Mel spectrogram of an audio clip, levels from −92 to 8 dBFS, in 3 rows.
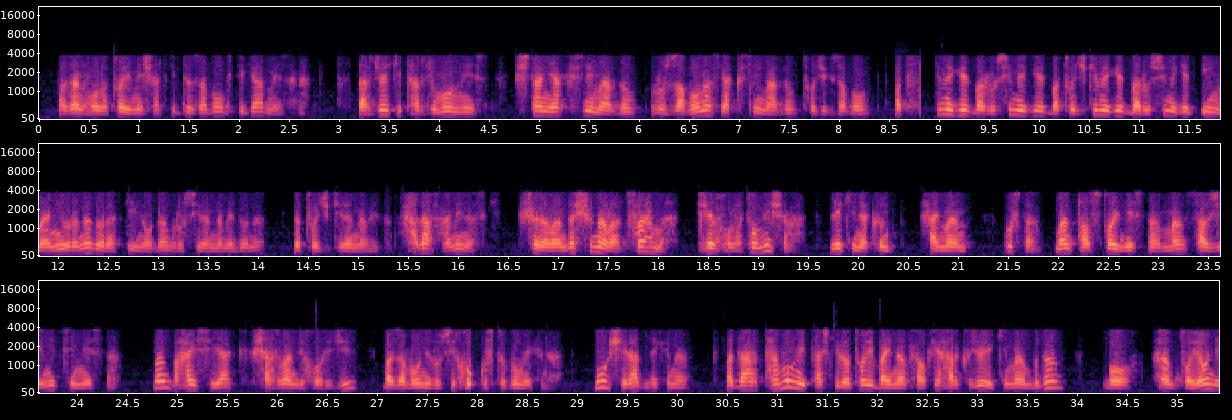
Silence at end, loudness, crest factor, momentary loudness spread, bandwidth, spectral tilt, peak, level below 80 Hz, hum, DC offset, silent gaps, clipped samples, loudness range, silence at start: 0 s; -23 LUFS; 20 dB; 12 LU; 4 kHz; -7.5 dB/octave; -4 dBFS; -78 dBFS; none; under 0.1%; none; under 0.1%; 4 LU; 0.2 s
